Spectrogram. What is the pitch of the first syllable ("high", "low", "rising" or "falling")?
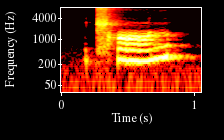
rising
